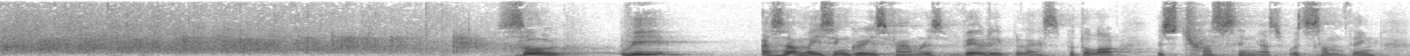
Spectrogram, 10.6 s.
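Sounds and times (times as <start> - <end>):
audience hand clapping: 0.0 - 4.4
speech: 3.8 - 10.5.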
